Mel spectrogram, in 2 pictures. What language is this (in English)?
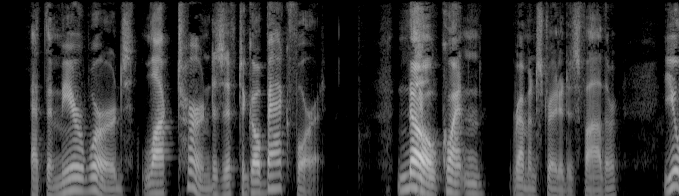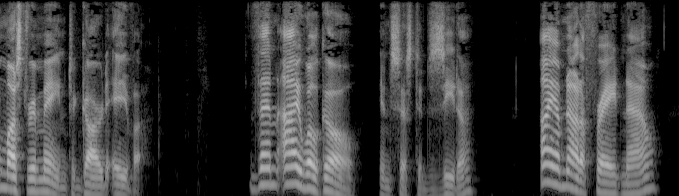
English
